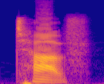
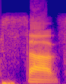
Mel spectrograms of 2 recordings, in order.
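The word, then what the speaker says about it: תו: And tav, by the way, has a hard and a soft sound, but in modern Hebrew it's just called tav. It's not called thav.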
